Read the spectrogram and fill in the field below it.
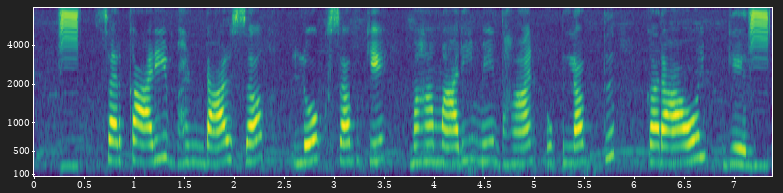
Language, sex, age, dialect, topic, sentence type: Maithili, female, 46-50, Southern/Standard, agriculture, statement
